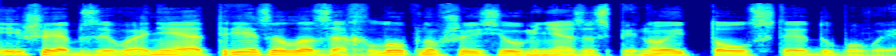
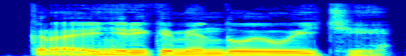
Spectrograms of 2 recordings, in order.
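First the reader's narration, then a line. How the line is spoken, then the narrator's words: Gloomy. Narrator (Russian): мрачно сказал Стефан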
